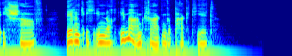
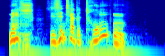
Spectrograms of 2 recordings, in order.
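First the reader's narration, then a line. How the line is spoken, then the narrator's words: Angry shout. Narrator (German): rief ich zornig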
